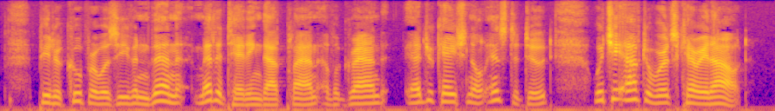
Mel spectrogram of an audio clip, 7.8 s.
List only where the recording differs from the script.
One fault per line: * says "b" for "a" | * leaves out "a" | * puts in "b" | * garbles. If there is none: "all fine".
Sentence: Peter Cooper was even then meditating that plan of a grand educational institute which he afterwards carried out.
all fine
